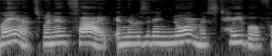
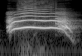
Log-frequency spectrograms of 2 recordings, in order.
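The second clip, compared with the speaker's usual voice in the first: very high, loud startled shriek; frightened scream; 11 dB louder than usual. Acted. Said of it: "His father yelled".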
